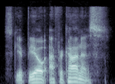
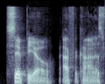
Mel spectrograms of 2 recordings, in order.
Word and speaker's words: Scipio Africanus: of a new figure skipio africanas or sippi africanas for those you can say either as I'm told by multiple other podcasts apparently you could pronounce it either which way I don't know if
